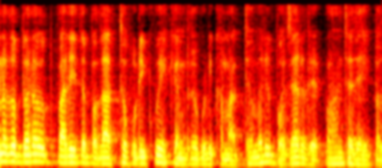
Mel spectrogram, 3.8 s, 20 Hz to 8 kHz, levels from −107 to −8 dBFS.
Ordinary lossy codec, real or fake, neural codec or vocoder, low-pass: none; fake; codec, 16 kHz, 1.1 kbps, Voila-Tokenizer; none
